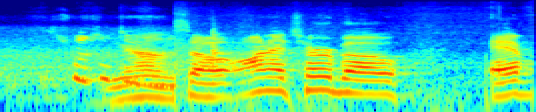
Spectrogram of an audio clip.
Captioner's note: exclaims comically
